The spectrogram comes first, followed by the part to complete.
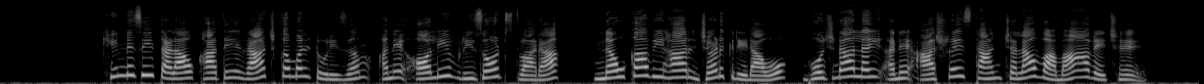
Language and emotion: Gujarati, neutral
